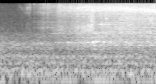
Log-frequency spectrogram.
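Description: Spice-marinated Spanish mackerel cutlet sizzling as it goes into very hot mustard oil in a frying pan. The sizzle starts about half a second in and quickly builds to a steady level.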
